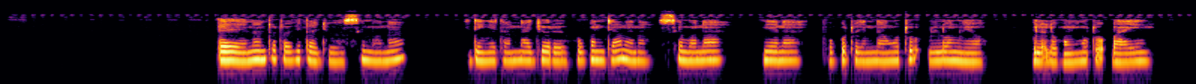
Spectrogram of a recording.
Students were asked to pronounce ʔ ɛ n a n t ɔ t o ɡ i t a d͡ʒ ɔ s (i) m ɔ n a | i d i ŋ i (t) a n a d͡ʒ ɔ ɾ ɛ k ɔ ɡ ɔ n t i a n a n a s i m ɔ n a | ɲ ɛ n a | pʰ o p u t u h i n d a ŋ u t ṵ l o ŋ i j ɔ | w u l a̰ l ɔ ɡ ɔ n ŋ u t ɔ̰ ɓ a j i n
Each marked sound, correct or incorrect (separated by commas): correct, correct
